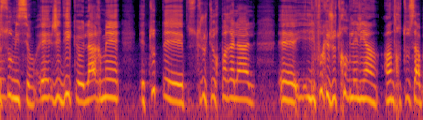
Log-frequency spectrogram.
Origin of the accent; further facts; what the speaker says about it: Turkey; French is a second language; moved away as an adult; now in Nice, France; chez nous, en Turquie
